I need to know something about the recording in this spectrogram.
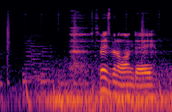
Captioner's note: sigh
